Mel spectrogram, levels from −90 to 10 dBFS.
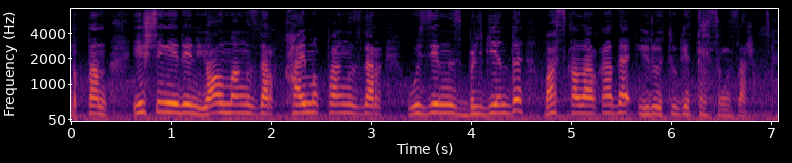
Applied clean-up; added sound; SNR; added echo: none; none; none; none.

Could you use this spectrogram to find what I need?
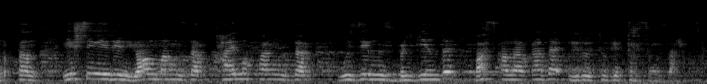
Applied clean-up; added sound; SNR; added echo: none; none; none; reverberation time 2.3 s.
